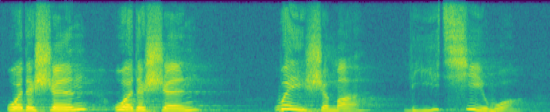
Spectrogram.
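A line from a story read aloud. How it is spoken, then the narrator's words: Loud cry. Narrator (Chinese): 耶稣大声喊着说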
